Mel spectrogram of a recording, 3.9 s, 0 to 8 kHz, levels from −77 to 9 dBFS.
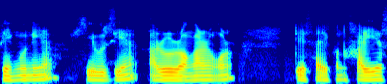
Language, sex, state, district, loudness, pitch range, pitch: Assamese, male, Assam, Sonitpur, -21 LUFS, 105-110 Hz, 105 Hz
